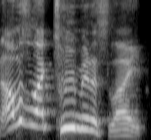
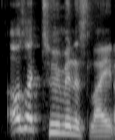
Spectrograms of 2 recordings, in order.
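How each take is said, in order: First: Squeaky high protest, like he's been wronged; incredulous high-pitched protest; mock outrage. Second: Said in the usual way. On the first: Real, not acted. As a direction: pitch way up in playful indignation. Defending being called late.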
